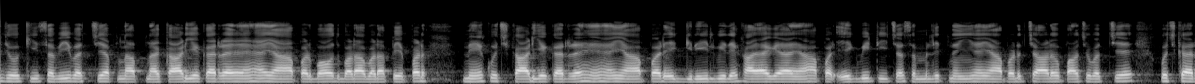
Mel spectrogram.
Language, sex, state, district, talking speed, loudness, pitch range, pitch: Hindi, male, Bihar, Jahanabad, 220 wpm, -15 LUFS, 130-140 Hz, 135 Hz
